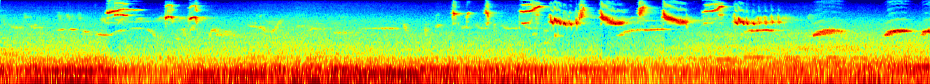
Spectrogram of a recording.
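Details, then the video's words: Relaxed ngeplong song of an Orange-headed thrush from North Bali, for stirring kept birds to sing: lower mellow whistles mixed with scratchy high bursts and rapid chirping phrases, over a low background hum. "$uara ANIS MERAH Ngeplong Santai"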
